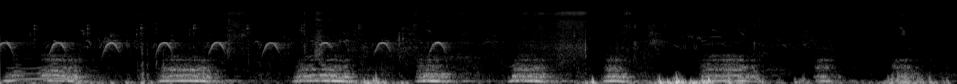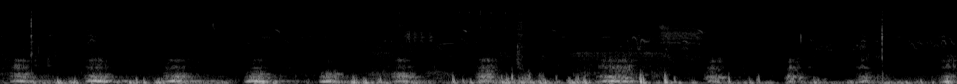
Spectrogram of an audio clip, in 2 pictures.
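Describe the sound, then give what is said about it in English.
A lion about 200 yards away, facing the other way, roars in a long series of deep, pulsing grunts that swell and then fade into shorter huffs, with no talking over it. “We're set up, and that thing roars. It's 200 yards away, and it roars facing the other way.”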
